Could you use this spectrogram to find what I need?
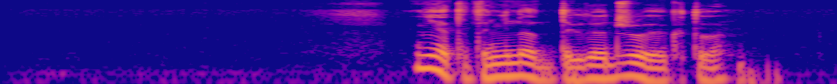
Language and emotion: Russian, neutral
